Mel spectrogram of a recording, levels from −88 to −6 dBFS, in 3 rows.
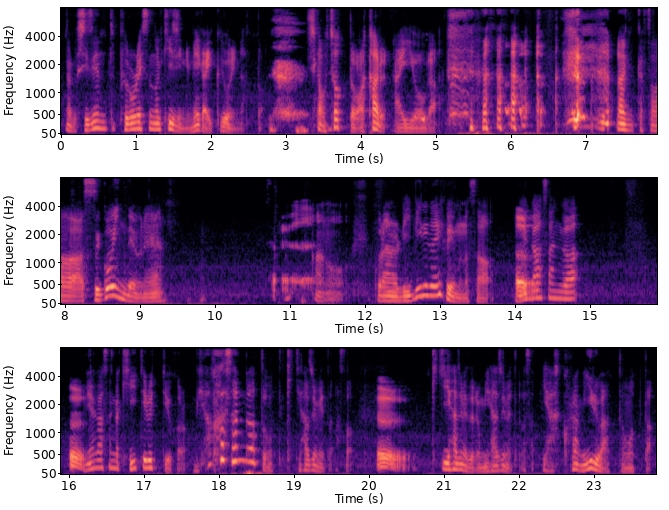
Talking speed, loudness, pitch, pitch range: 310 characters per minute, -29 LUFS, 145 Hz, 105-175 Hz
